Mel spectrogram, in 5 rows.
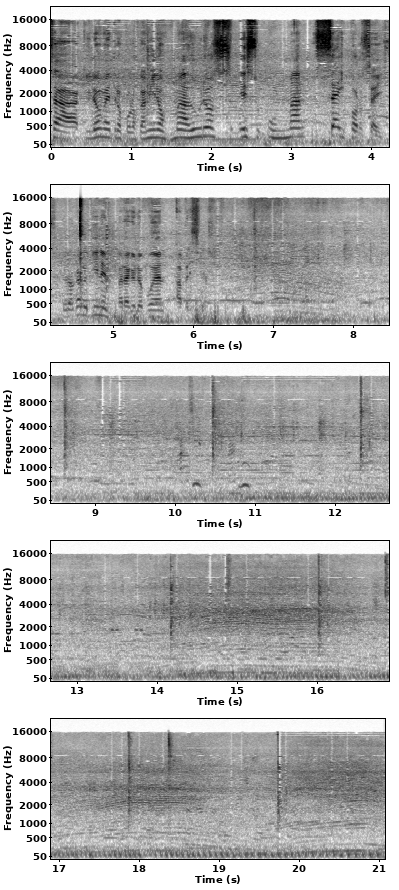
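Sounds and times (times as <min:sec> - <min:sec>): background music: 0:00.0 - 0:21.0
low engine rumble: 0:00.0 - 0:21.0
voices: 0:00.0 - 0:21.0.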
